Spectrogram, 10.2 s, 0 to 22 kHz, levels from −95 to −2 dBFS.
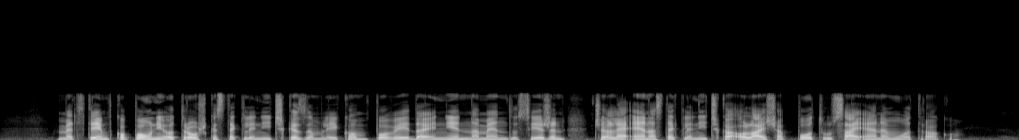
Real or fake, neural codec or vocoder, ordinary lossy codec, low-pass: real; none; none; 7.2 kHz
